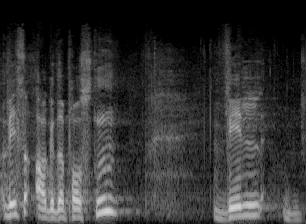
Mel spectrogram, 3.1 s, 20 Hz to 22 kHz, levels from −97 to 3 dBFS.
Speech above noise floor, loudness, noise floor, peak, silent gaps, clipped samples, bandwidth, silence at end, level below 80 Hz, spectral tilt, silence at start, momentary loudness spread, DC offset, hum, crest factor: 29 dB; -25 LUFS; -53 dBFS; -8 dBFS; none; under 0.1%; 12 kHz; 0.05 s; -76 dBFS; -6 dB/octave; 0 s; 14 LU; under 0.1%; none; 18 dB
